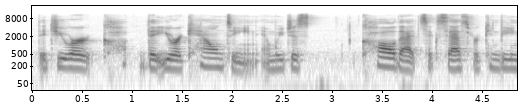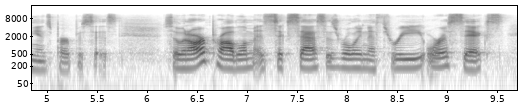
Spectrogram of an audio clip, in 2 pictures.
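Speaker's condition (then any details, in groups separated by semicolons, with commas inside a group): No condition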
